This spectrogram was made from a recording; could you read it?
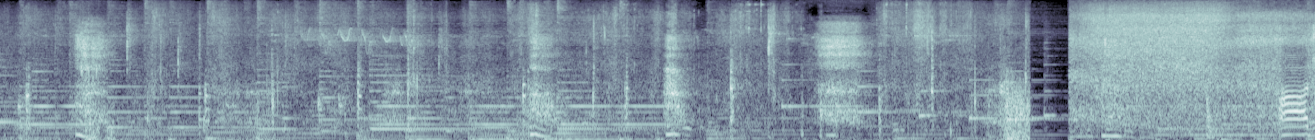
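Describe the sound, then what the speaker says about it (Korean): Small waterfall along a mountain trekking trail in Thailand, a steady rushing splash of water running throughout with other outdoor noises and brief sounds laid over it, and a change in tone near the end. "조그만 폭포가 하나 있네요. 이렇게. 어. 시원하네, 물소리가."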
